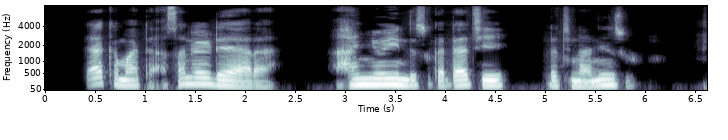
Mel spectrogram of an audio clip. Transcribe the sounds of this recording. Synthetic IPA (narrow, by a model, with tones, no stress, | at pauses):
jaː˦kaː˨maː˦ta˨ʔa˨sɐ˦nɐ˦rda˨jaː˦˨ɽaː˦ | ʔa˨ha˦ɲjoː˦jɪ˦nda˨sʊ̥˦ka˨daː˦t͡ʃeː˨ | da˨tʊ˨naː˨nɪ˦nsu˨ʔ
